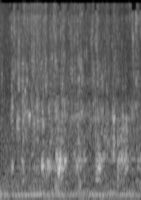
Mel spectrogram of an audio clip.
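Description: Water trickles and splashes steadily into a food chopper for a brief moment, close by with a continuous liquid pour, while cooking outdoors in the mountains.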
